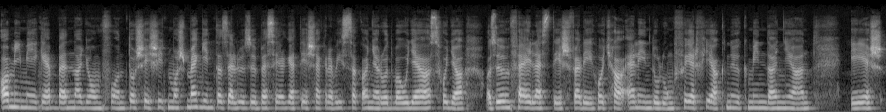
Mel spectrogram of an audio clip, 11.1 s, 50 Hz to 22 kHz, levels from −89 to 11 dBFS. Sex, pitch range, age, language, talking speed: female, 195-215 Hz, 60-79, Hungarian, 135 wpm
